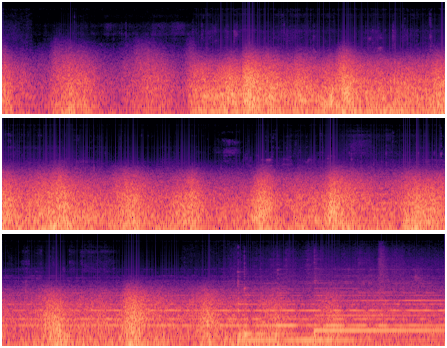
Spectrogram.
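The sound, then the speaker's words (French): Deep, powerful rumbling with repeated sharp explosive bursts every second or so, a volcano crackling and blasting continuously, loud, with a constant low roar underneath and no voices. “le bruit d'un volcan qui craque en permanence et explose est quelque chose qu'on n'entend jamais ailleurs”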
